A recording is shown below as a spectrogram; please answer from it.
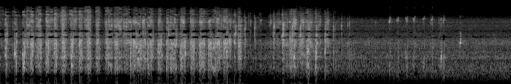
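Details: Common noctules at their roost in a tree hollow near Ibbenbüren, Germany, on 17 August 2019, fifteen minutes before sunrise; dense, rapid, rattling clicks for about three seconds, then thinning to sparse separate ticks.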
